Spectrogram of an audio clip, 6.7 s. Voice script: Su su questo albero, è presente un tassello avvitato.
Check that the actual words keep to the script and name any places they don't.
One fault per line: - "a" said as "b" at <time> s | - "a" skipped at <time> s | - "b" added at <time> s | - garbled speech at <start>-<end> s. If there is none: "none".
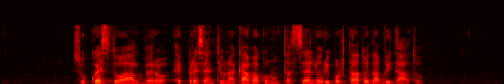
- "su" skipped at 1.2 s
- "una cava con" added at 3.0 s
- "riportato ed" added at 4.3 s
